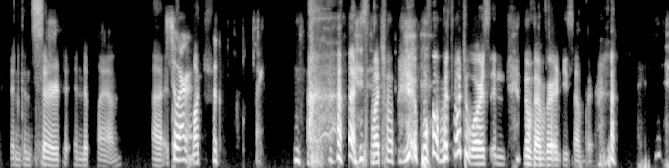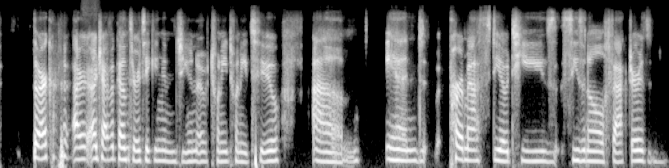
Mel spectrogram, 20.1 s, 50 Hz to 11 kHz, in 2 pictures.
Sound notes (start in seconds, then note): 4.5 laughs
